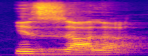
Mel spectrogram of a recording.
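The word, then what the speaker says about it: erzählen: Here also you have to use umlaut, comma two dots above A. Here you have to use this Izzala. This is how you have to pronounce.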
